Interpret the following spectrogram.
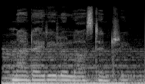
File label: Trailer Dialogue; Awe Trailer Regina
